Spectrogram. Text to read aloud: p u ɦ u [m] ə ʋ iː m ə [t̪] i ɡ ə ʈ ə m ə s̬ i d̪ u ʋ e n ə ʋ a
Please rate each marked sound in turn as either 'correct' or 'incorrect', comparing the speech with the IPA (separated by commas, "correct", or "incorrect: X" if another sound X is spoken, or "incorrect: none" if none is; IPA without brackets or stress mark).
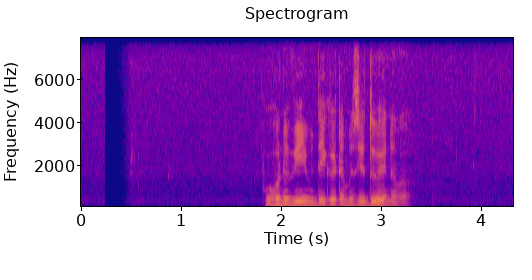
incorrect: n, incorrect: d̪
